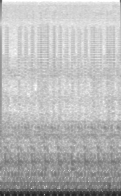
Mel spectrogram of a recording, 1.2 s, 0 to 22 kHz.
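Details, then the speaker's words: Toyota RAV4 D4D diesel, warm engine on a warm day, with the MAF sensor still connected before cleaning; it has an intermittent check-engine light after an EGR repair. Even idle throb at about 900 rpm, slightly higher than expected. "900 rpm just under a thousand okay that is not a cold engine start the engine has been running for a bit it's a nice warm day it's running a tiny bit higher than i would have thought"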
